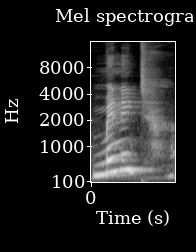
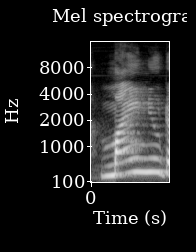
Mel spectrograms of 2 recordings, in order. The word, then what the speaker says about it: minute: So next வந்து மினிட் அப்படின்னும் சொல்லலாம், மைன்யூட் அப்படின்னு இதை ப்ரொனவுன்ஸ் பண்ணலாம்.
